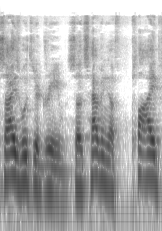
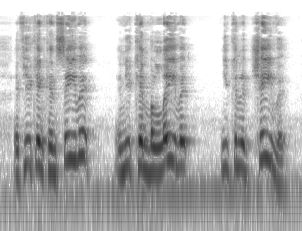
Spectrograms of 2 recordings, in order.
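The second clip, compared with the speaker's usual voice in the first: put-on Southern accent spoken at a raised pitch; 7 semitones higher than usual. Quoting the book's author: Napoleon Hill voice. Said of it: "Napoleon Hill kinda talks with a high voice".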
